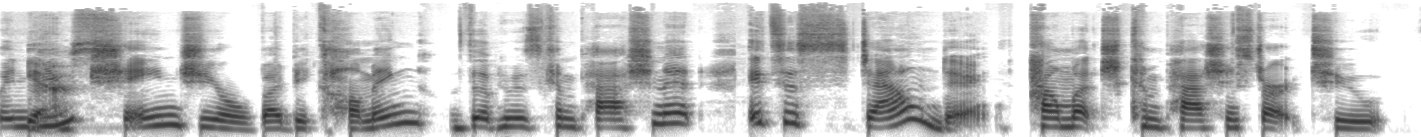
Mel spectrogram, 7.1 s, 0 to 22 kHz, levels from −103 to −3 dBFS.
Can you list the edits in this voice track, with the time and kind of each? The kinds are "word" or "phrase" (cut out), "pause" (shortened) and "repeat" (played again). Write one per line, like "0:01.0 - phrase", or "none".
0:01.3 - word
0:02.5 - word
0:05.0 - pause
0:06.2 - word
